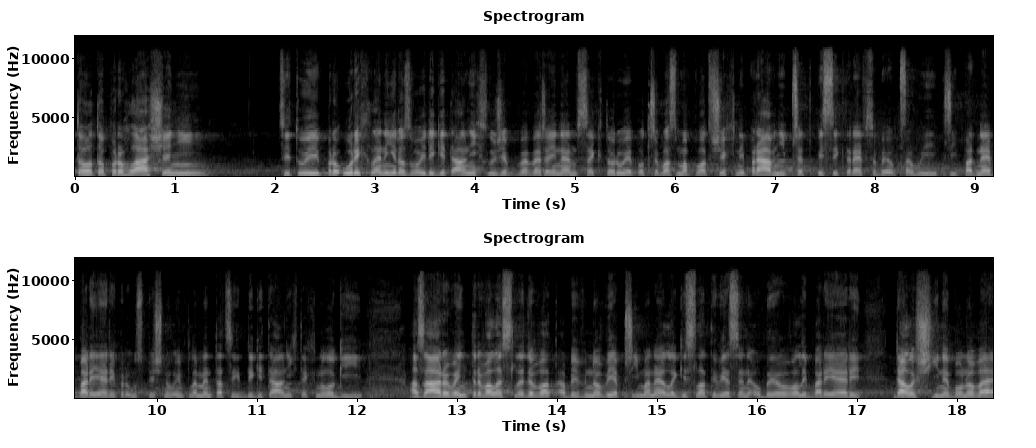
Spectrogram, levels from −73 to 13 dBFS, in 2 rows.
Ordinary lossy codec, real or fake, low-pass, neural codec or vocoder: AAC, 64 kbps; real; 10.8 kHz; none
